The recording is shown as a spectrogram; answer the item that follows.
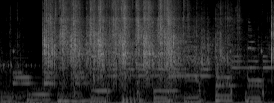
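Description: Yellow plastic baby rattle shaken hard, a loud rattling hiss starting just under a second in and lasting about two seconds, with a few shorter shakes near the end. Light background music plays throughout.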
